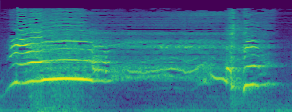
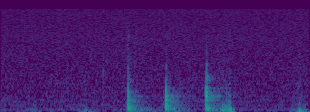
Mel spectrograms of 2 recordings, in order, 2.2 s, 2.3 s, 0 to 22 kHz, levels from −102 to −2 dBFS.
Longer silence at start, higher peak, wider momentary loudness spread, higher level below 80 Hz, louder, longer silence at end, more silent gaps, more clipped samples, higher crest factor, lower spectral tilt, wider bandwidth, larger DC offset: about the same, 0.05 s vs 0 s; first, -2 dBFS vs -32 dBFS; first, 20 LU vs 10 LU; first, -48 dBFS vs -66 dBFS; first, -8 LUFS vs -56 LUFS; first, 0.2 s vs 0 s; neither; neither; second, 10 dB vs 26 dB; second, 2 dB/octave vs -6.5 dB/octave; about the same, 16 kHz vs 16 kHz; neither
